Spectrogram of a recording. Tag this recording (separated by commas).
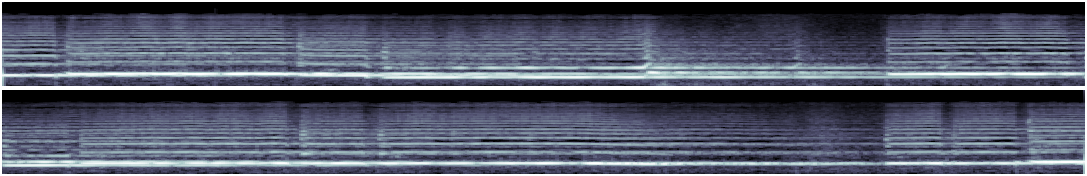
Flute, Music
